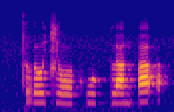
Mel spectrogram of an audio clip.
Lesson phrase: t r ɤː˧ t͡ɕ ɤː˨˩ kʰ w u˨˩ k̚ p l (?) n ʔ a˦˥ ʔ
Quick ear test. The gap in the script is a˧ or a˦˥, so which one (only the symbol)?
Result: a˦˥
